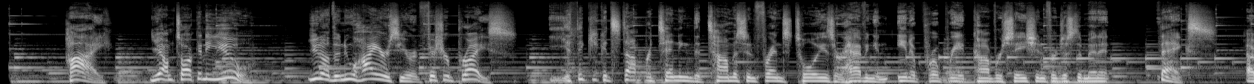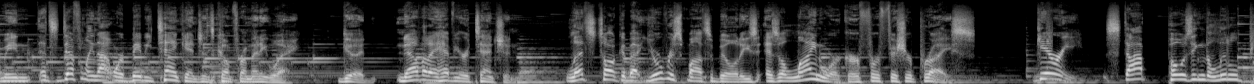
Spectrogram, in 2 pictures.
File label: eLearning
